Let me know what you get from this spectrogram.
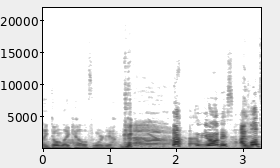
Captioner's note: laughing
